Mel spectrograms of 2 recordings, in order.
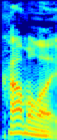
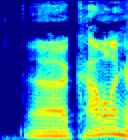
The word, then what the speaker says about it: Kamala: Kamala is her name. Kamala Harris is how it's pronounced,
